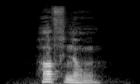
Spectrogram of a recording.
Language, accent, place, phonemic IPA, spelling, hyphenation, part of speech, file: German, Germany, Berlin, /ˈhɔfnʊŋ/, Hoffnung, Hoff‧nung, noun, De-Hoffnung.ogg
- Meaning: 1. hope, the belief or expectation that something wished for can or will really happen 2. hope, the actual thing wished for 3. hope, a person or thing that is a source of hope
